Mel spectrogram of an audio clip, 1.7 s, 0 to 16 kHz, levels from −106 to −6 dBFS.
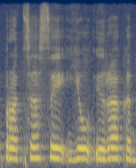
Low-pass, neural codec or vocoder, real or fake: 14.4 kHz; vocoder, 48 kHz, 128 mel bands, Vocos; fake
